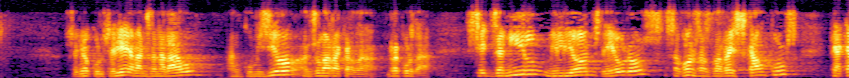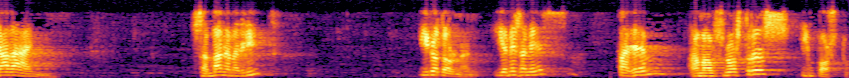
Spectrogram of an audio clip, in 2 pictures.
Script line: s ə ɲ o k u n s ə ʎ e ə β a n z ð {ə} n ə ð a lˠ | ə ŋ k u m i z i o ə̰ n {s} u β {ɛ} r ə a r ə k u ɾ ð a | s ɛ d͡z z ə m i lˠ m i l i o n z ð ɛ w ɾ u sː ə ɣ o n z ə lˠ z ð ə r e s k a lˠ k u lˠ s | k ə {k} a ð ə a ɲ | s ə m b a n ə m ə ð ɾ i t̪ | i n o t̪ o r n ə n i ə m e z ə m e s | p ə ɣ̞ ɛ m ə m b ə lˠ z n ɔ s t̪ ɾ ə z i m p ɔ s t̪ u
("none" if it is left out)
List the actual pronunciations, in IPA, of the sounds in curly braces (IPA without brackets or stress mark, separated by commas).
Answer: ə, z, a, k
